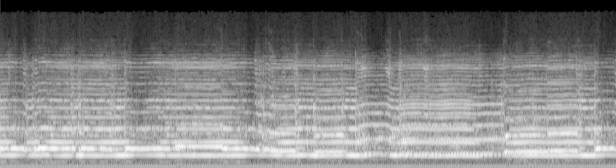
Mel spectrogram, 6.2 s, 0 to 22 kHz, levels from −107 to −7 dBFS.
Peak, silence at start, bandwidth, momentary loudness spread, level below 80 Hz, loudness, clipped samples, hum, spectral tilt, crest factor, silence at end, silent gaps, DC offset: -2 dBFS; 0 s; 7 kHz; 3 LU; -40 dBFS; -15 LUFS; under 0.1%; none; -5.5 dB/octave; 12 dB; 0 s; none; under 0.1%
